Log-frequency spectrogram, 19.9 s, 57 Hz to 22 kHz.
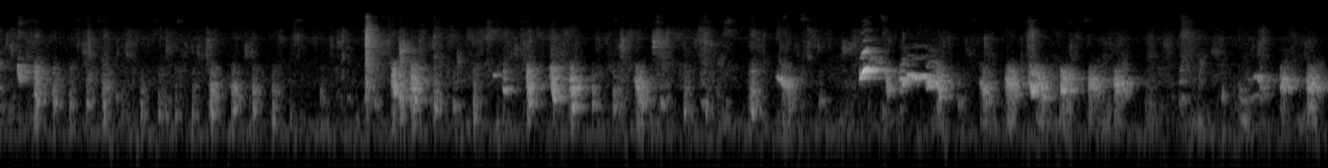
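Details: Newborn Labrador Retriever puppies, a litter of seven born May 24, 2021, lying with their mother Belle on a live puppy cam on 3 June. Short high squeaks and whimpers come in quick uneven bursts throughout, rising into louder squeals near the middle.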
